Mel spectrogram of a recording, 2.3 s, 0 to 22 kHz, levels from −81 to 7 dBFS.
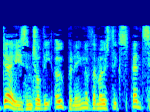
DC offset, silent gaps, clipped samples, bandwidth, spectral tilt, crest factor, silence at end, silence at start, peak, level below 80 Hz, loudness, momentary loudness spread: under 0.1%; none; under 0.1%; 8.8 kHz; -4 dB/octave; 16 dB; 0 s; 0.05 s; -6 dBFS; -58 dBFS; -23 LUFS; 7 LU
